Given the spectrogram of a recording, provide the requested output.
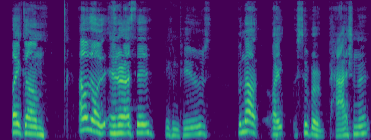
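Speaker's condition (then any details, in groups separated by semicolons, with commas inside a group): Cerebral palsy; all four limbs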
